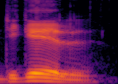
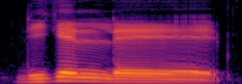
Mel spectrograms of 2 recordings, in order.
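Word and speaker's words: Riegele: 그런데 이제 유일하게 리겔, 정확한 발음은 리겔레거든요. 리겔레 맥주가 그나마 아우크스부르크의 좀 자존심을 이어가는 그런 양조장이라고 할 수 있죠.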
